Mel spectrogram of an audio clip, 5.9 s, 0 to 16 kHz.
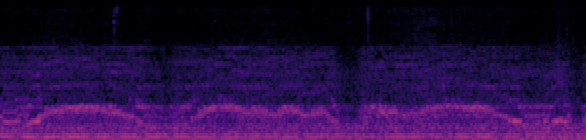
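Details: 2009 VW Touareg: a moaning tone rises and falls with each turn of the wheel at a standstill or low speed over a steady idle; power steering rack groan, fixed by rebuilding the steering rack.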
